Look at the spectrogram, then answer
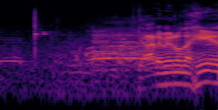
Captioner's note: bat dings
